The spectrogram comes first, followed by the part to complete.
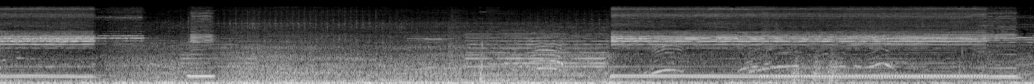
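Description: Vehicle horns honking in a traffic jam over a steady low traffic rumble. There is a short two-tone honk at the start, a quick toot about two seconds in, and a long held two-tone horn blast from about six seconds in, lasting about four seconds.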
